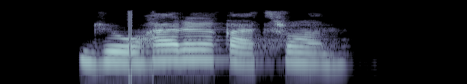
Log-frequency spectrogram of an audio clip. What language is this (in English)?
Persian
